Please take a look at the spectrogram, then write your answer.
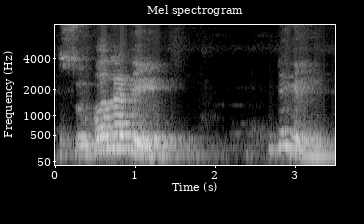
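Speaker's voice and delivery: slow, word-by-word dictation of a rule. Shown as a demonstration. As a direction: spell the rule out slowly for students to copy. Teacher dictates rule slowly. (धीमे-धीमे लिखवाना)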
